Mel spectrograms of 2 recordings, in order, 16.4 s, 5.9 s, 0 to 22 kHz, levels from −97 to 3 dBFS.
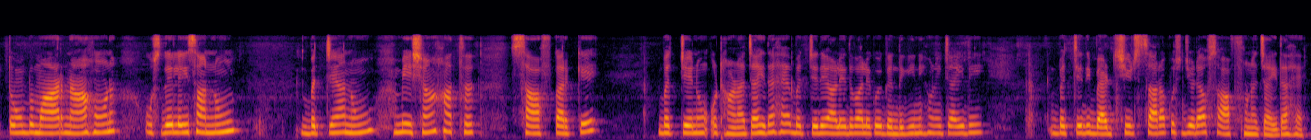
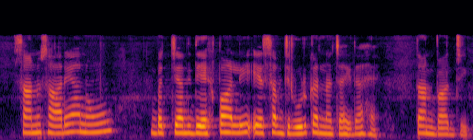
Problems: none marked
